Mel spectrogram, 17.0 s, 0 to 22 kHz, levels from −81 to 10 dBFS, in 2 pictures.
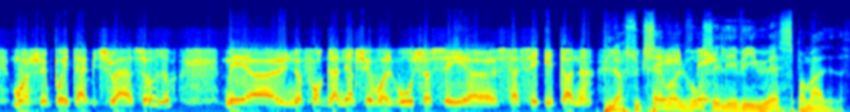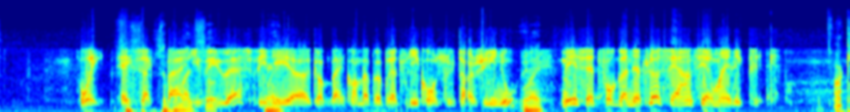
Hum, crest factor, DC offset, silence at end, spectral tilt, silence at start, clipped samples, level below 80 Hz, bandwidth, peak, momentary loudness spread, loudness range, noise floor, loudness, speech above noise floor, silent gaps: none; 12 dB; under 0.1%; 0.05 s; -5 dB/octave; 0 s; under 0.1%; -30 dBFS; 14 kHz; -2 dBFS; 6 LU; 4 LU; -50 dBFS; -15 LUFS; 35 dB; none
